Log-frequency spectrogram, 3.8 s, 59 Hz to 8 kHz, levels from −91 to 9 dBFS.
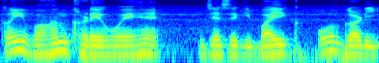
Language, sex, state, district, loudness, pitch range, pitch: Hindi, male, Uttar Pradesh, Gorakhpur, -32 LUFS, 115-130 Hz, 120 Hz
